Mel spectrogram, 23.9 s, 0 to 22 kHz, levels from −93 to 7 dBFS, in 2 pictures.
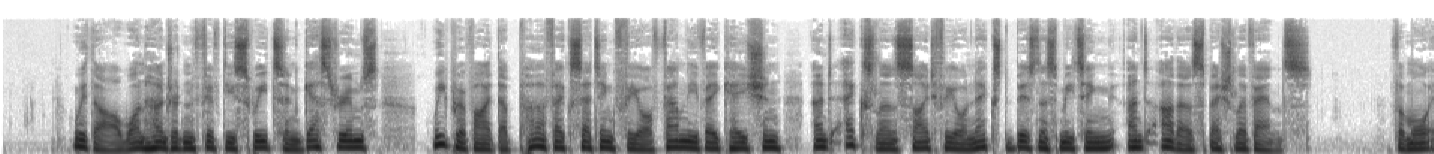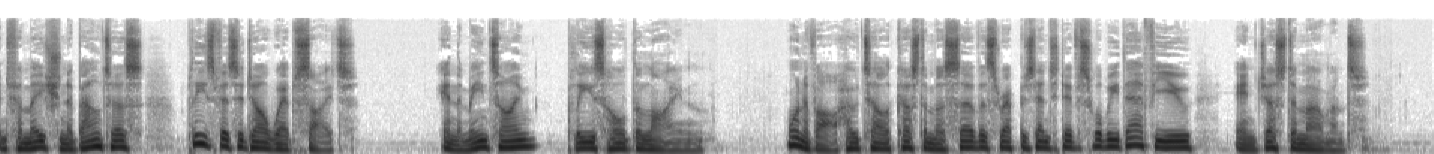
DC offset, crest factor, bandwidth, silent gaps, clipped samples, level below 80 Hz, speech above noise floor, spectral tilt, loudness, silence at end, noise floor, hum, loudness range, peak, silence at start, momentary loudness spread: under 0.1%; 14 dB; 14 kHz; none; under 0.1%; -32 dBFS; 47 dB; -5.5 dB/octave; -14 LUFS; 0.55 s; -60 dBFS; none; 2 LU; 0 dBFS; 0.6 s; 8 LU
